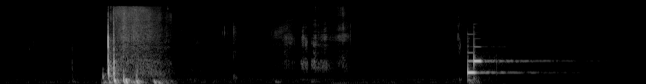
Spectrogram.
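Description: Cardboard box crunching and scraping as a cat bumps into it, followed by faint rustling. About four seconds in, a single bell-like ding rings out and fades over about a second.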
